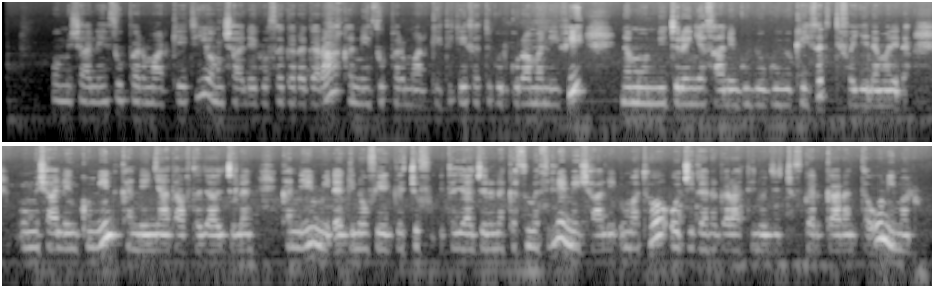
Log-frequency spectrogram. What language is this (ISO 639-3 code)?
orm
